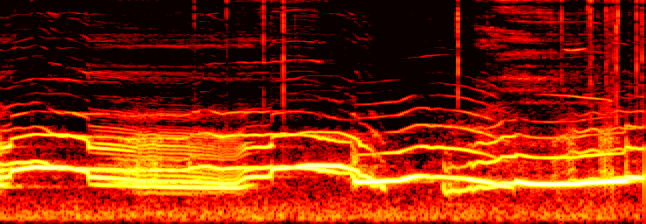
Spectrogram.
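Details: Three captive-born gray wolves at the Wolf Conservation Center in South Salem, New York, howl together in long, sliding, overlapping tones that rise and fall; a quiet wolf who lost his voice leads the chorus.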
